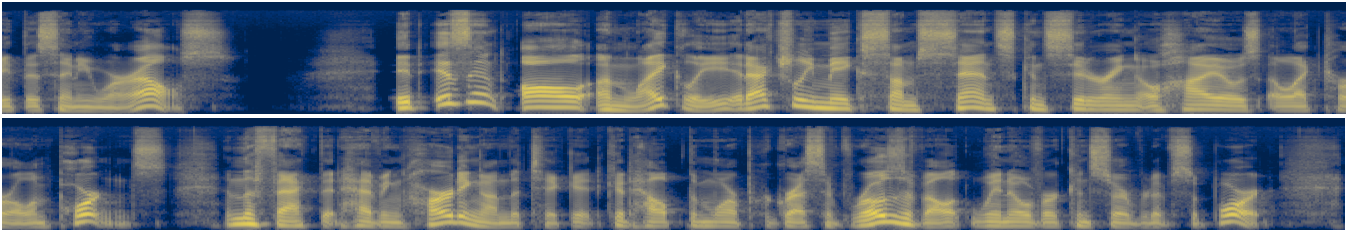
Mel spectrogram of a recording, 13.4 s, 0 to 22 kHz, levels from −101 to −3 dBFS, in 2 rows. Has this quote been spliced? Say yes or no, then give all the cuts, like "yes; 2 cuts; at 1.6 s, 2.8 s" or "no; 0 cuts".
no; 0 cuts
